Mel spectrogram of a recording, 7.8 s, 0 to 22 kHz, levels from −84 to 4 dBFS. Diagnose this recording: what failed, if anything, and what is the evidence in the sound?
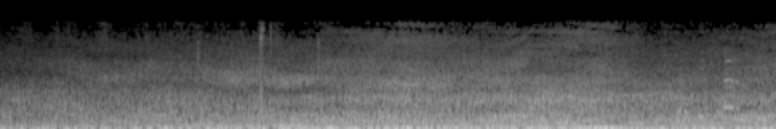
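The failure sits at the codec stage, and the likely cause is MP3 compression at a starved bitrate. Throughout the clip the treble stops dead at about 10.6 kHz. The damage is plainly audible. Weak detail has a watery, swirling quality as it drops in and out between frames. Sharp onsets sound smeared. The encoder ran short of bits, so it cut the top band and discarded quiet components. That fits a rate near 36 kbps.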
